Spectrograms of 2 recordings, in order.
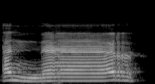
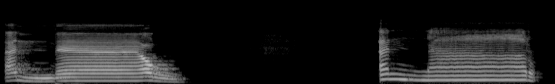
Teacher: Jadi alif, lam, nun, alif semuanya tipis, ra-nya saja yang tebal. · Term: ra yang tebal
